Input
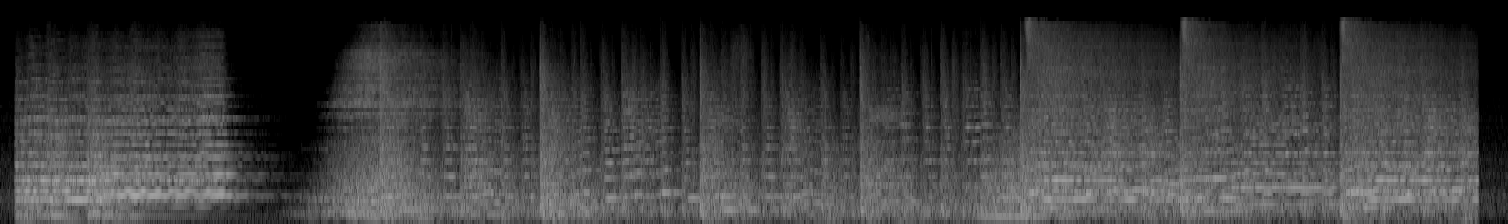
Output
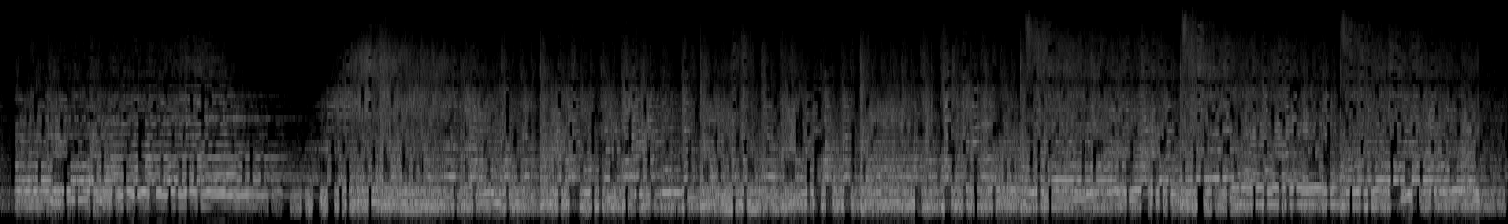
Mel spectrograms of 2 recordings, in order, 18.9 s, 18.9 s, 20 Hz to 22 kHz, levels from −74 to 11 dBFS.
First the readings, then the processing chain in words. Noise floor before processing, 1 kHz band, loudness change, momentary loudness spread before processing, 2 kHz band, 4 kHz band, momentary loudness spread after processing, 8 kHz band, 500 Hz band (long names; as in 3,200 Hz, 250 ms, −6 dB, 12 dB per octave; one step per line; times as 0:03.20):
−48 dBFS, −4.5 dB, −4.5 dB, 10 LU, −7.0 dB, −6.5 dB, 3 LU, −9.0 dB, −3.5 dB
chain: time-frequency cells dropped at random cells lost 21%
high-pass filter 270 Hz 24 dB per octave
low-shelf EQ 440 Hz +11 dB
notch filter 5,600 Hz, Q 5.2
comb filter 3.8 ms, depth 64%
reversed playback
downward compressor 6 to 1, threshold −37 dBFS, peak gain reduction 20.5 dB
reversed playback
surface crackle 280 per second −57 dBFS
single-tap delay 707 ms −20.5 dB
highs frequency-modulated by the lows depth 0.21 ms
level +8 dB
